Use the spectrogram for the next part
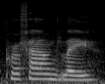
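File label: "profoundly", US English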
